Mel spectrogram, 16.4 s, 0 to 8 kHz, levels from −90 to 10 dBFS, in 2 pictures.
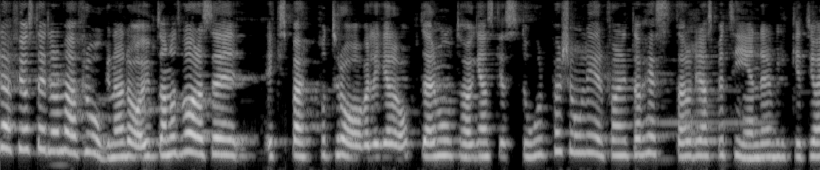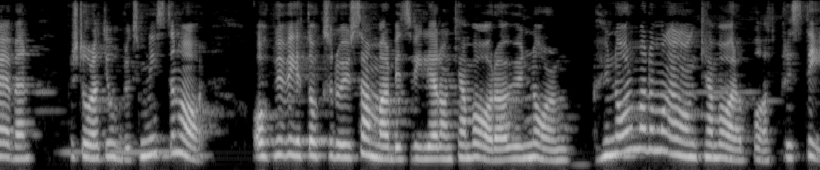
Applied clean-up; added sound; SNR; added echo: classical method Wiener filter.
